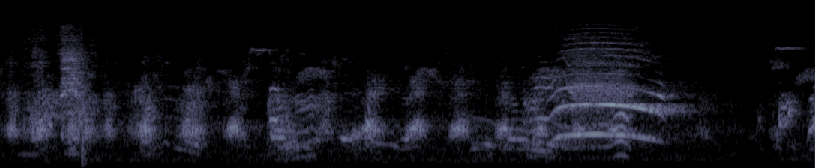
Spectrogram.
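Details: Male black-casqued hornbill giving a rapid series of nasal, honking notes, several per second, then a longer, louder braying note.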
